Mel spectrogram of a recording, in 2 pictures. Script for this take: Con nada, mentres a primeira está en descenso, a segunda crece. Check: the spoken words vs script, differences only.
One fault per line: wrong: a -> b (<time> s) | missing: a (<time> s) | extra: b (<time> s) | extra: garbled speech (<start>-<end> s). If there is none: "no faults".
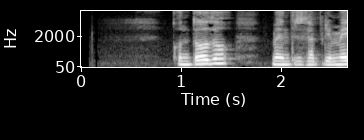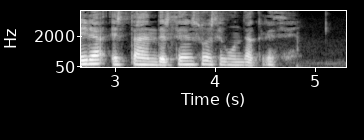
wrong: nada -> todo (1.1 s)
